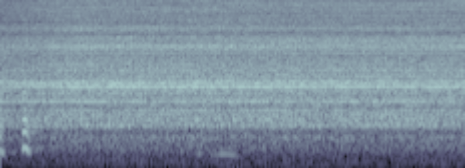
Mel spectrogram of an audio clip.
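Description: A heat tool melting embossing powder on a papercraft project, a loud, steady close-up blowing whoosh that runs unbroken throughout.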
